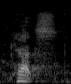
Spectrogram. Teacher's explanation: cats there's a hissing sound, but there's no voicing. So, that's not a Z sound, it's an S sound. So, that's not plusvoiced.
